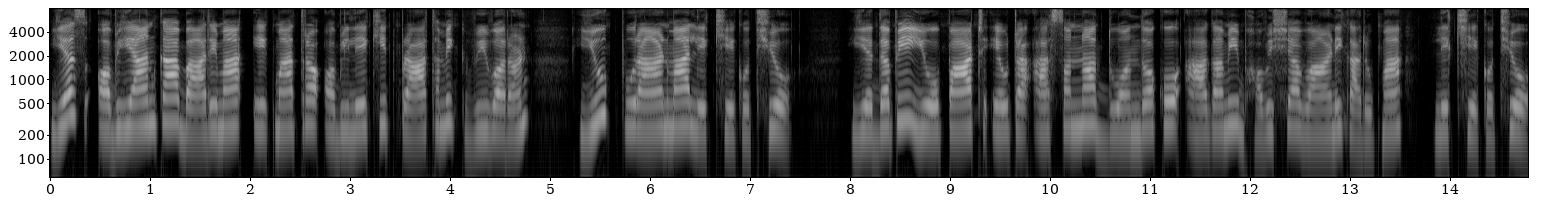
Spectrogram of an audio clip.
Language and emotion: Nepali, neutral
